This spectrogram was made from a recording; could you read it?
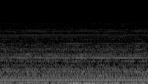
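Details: Philips masticating juicer (screw-thread, quiet motor) just switched on, first use: quiet, steady low hum with no knocks or grinding; not very noisy, normal operation.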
